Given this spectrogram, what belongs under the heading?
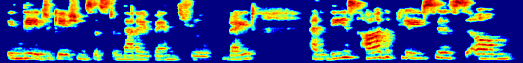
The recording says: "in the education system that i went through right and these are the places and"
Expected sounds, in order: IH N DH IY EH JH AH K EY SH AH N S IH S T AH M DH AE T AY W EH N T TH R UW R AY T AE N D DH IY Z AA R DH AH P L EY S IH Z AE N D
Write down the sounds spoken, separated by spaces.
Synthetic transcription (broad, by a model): IH N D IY EH JH AH K EY SH AH N S IH S T AH M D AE T AY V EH N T T R UW R AY T AE N D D IY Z AA R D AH P L EY S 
